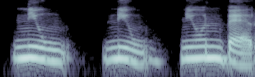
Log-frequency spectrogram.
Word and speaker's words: Nürnberg: Okay, That pronounces as Neuenberg. Nürnberg. Okay. Okay, Nürnberg. But is it clear?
